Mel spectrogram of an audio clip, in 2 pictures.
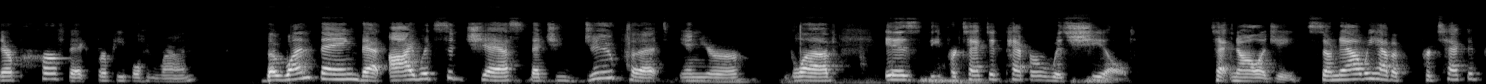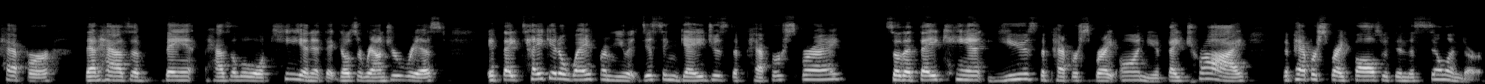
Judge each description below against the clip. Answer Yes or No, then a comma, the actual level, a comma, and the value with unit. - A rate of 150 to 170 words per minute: Yes, average, 165 wpm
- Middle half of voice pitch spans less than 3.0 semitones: No, average, 4.1 semitones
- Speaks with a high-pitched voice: Yes, high, 195 Hz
